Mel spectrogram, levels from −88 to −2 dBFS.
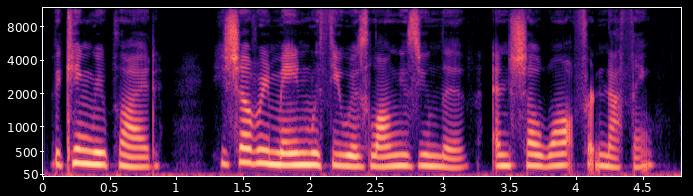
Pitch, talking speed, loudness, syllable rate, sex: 220 Hz, 225 wpm, -16 LUFS, 4.9 syllables/s, female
